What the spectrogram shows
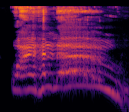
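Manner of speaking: very high, very loud exclamation with stretched "hello". A neighbor greets a girl and her mother leaving a store: exclaimed. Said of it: "exclaimed Miss Whisper".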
